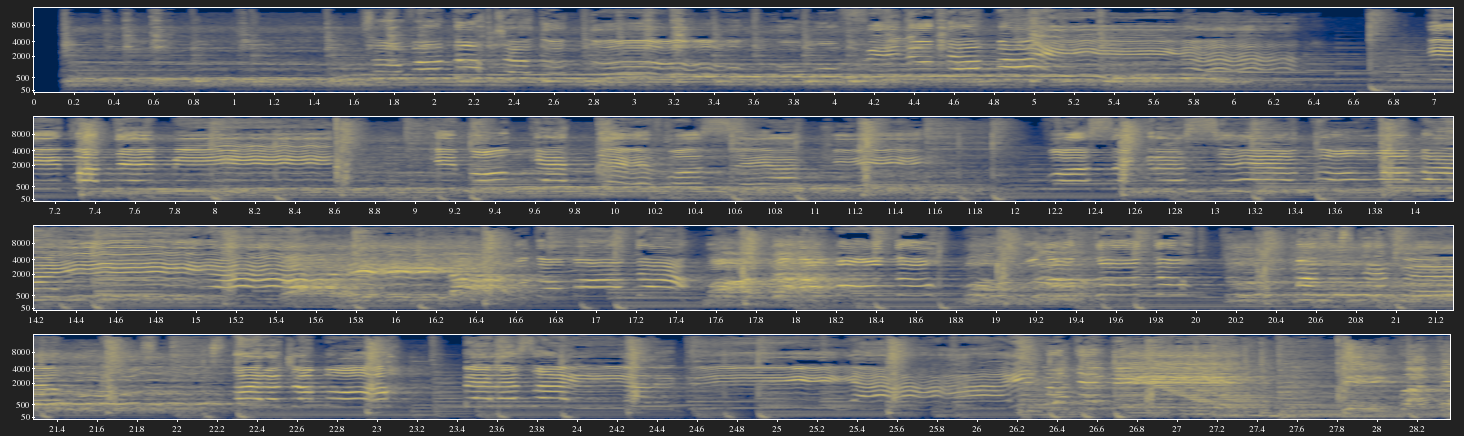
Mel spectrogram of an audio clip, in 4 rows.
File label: JINGLE; IGUATEMI BAHIA 20 ANOS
